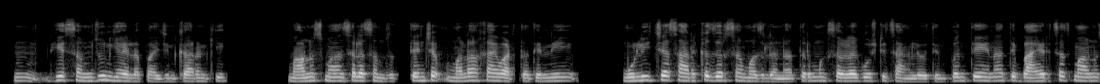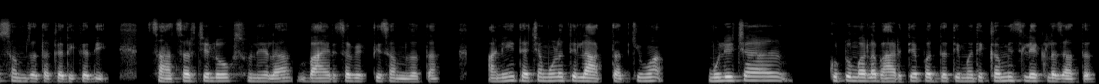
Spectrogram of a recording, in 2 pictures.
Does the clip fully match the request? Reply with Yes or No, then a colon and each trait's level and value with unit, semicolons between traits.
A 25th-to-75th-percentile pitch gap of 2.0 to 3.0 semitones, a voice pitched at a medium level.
Yes: narrow, 2.6 semitones; medium, 165 Hz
